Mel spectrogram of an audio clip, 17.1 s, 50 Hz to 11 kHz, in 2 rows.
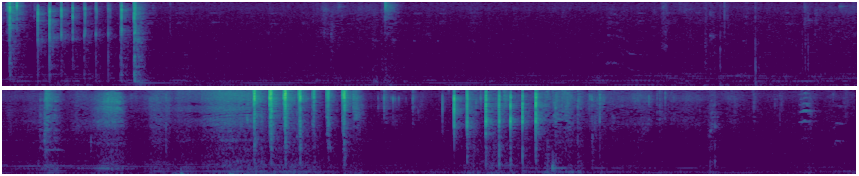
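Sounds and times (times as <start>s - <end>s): kitten paws pattering on floor: 10.2s - 16.2s.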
